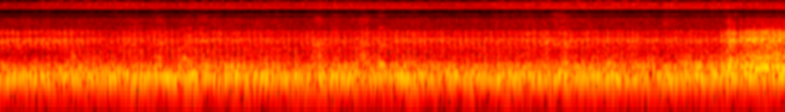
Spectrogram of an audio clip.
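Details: Needle EMG in a patient with hoarse spastic speech, possible adductor spasm, dysphagia and facial palsy, discussed as possible pseudobulbar palsy; continuous motor unit activity.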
